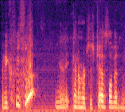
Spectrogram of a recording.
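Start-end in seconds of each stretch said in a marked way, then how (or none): 0.2-1.0 one high loud burst of cackling; a quick helpless laugh; imitated cackle; short manic laugh.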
